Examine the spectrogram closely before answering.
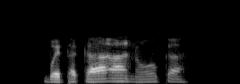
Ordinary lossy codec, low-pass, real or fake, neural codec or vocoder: MP3, 24 kbps; 3.6 kHz; fake; codec, 24 kHz, 6 kbps, HILCodec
